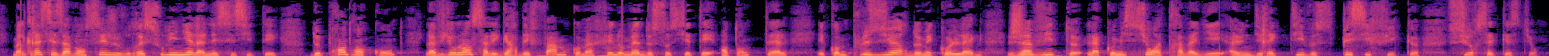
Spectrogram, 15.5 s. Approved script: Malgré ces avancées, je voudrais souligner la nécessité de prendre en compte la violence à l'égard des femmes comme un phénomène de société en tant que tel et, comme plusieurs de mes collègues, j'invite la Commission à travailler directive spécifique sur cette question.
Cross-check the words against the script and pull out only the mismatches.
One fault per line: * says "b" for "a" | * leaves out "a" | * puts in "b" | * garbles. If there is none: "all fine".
* puts in "à une"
